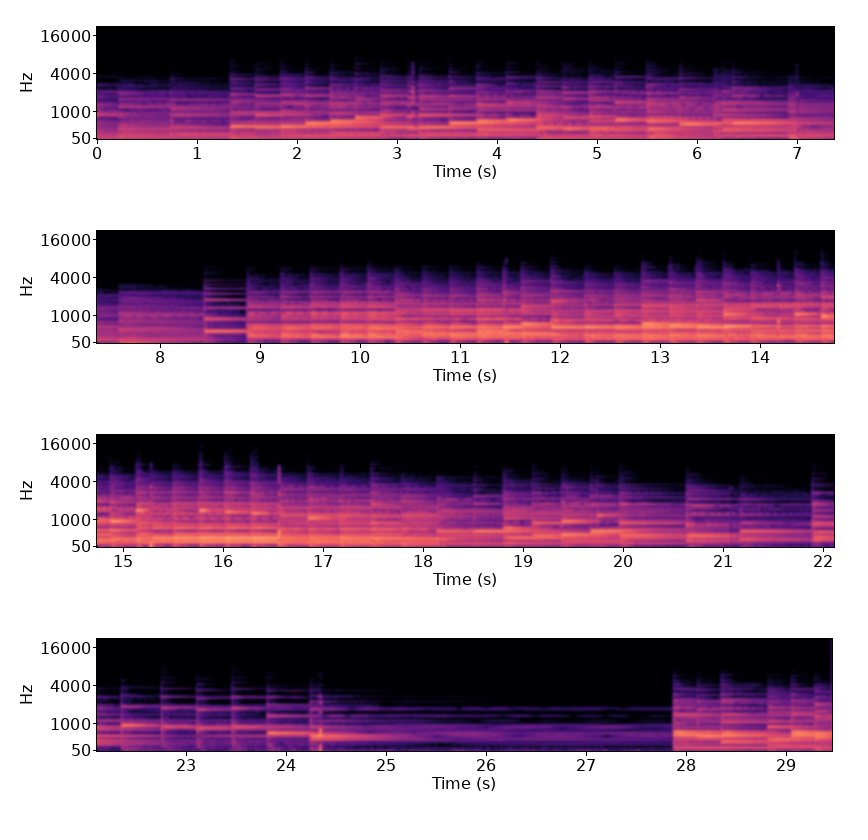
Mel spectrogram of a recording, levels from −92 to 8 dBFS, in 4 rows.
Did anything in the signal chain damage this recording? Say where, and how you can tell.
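Yes: eight roughly 30 ms skips with chirps, noise bursts or short holes, at 3.15, 6.99, 11.46, 14.17, 15.27, 16.55, 21.07 and 24.33 s. At the codec stage, this is likely a broken MP3 bit reservoir: lost 26.1 ms frames leave the next frame borrowing the wrong bytes.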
